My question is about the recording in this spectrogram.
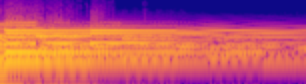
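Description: Charlatan virtual analog synthesizer playing a note that is struck at the start and fades away steadily through a tape echo, its bright upper overtones dying out within about a second.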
